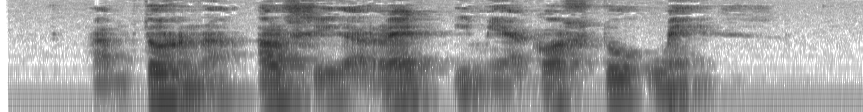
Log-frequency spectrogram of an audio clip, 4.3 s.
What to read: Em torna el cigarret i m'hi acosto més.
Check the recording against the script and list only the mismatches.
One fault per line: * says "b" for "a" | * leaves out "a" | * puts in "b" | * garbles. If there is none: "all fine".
all fine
